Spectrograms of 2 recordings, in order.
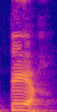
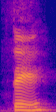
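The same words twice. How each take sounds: First: "tea" slowly joined into one syllable; sinalefa. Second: "te" said as its own syllable, apart from "amo"; "te" on its own, clearly cut off before the next word; sílabas separadas. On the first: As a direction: glide "te" straight into "a" as one slow syllable, "tea". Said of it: "decimos junto tea". ("tea" unido en una sola sílaba, despacio) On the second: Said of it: "en lugar de separarlas en dos sílabas". ("te" como sílaba aparte, separada de "amo") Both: Shown as a demonstration.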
